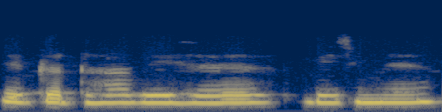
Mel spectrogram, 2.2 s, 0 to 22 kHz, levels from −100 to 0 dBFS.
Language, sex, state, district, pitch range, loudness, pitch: Hindi, female, Bihar, Supaul, 240-255 Hz, -24 LUFS, 245 Hz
